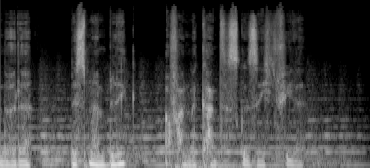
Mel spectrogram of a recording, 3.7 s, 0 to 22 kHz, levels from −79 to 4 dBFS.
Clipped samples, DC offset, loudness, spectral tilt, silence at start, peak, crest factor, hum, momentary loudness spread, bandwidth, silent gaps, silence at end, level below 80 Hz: under 0.1%; under 0.1%; -18 LUFS; -4.5 dB/octave; 0 s; -4 dBFS; 14 dB; none; 17 LU; 19 kHz; none; 0.05 s; -34 dBFS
